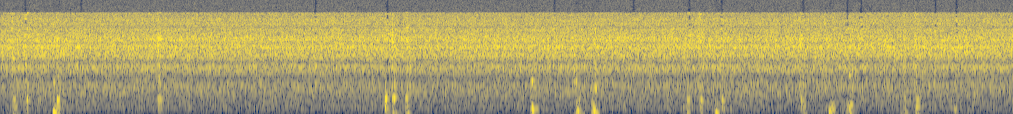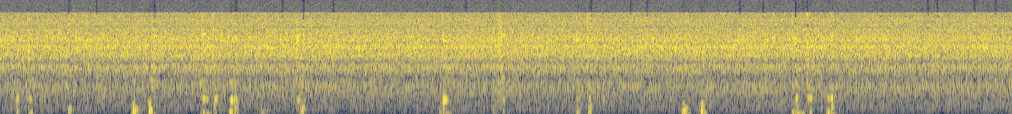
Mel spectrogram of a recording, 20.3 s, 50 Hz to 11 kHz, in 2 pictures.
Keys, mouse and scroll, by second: 0.0 click, 0.6-1.6 middle drag, 4.0 click, 5.7 r, 6.8 click, 7.2-7.8 middle drag, 8.2 r, 9.0 click, 10.1-10.9 drag, 11.3 r, 12.1 click, 12.5-13.0 middle drag, 13.0 scroll down 1, 14.5-15.1 middle drag, 15.8-16.4 drag, 16.8 r, 18.1 click, 18.5-20.2 middle drag.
